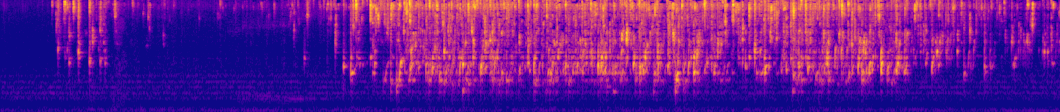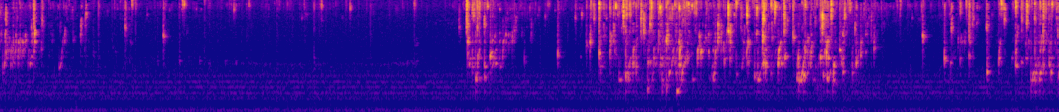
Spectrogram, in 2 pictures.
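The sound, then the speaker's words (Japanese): Urine streams into a toilet, a steady splashing hiss that runs for several seconds, then breaks into a few shorter spurts and dribbles separated by quiet gaps. “ではおしっこしていきたいなと思います。”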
